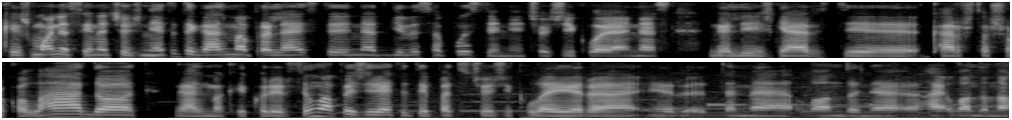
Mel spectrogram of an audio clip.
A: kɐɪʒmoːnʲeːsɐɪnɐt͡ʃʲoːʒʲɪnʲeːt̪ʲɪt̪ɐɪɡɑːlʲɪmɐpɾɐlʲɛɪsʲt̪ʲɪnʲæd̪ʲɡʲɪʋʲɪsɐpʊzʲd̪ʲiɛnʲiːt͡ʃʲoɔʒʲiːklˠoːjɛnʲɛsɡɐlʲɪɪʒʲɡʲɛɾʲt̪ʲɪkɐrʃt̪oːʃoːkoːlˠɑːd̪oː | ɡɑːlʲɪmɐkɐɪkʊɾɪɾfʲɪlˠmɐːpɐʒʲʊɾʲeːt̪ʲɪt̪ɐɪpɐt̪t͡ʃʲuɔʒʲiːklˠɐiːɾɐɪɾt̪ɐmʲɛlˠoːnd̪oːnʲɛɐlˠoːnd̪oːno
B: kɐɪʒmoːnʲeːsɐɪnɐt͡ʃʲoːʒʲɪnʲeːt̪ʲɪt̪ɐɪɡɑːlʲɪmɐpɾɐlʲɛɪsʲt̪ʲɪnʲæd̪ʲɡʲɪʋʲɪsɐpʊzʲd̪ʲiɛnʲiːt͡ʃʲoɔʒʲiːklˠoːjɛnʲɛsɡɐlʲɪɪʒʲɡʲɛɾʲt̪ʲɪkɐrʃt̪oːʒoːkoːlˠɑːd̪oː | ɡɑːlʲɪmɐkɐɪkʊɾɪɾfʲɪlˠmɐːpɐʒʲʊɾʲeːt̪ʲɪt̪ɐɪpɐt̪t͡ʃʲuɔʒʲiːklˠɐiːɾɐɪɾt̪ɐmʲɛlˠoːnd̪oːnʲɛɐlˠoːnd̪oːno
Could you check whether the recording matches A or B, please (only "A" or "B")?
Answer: A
